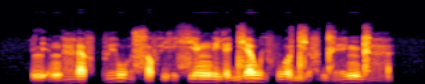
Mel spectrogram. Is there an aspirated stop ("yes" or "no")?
no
